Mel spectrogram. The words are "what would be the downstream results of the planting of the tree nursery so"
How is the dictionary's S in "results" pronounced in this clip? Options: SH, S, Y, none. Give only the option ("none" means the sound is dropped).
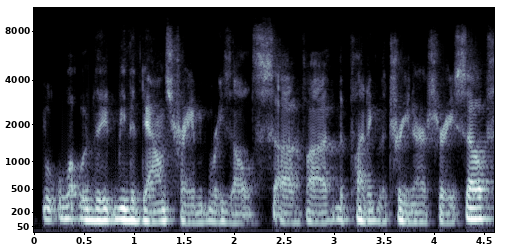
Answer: S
